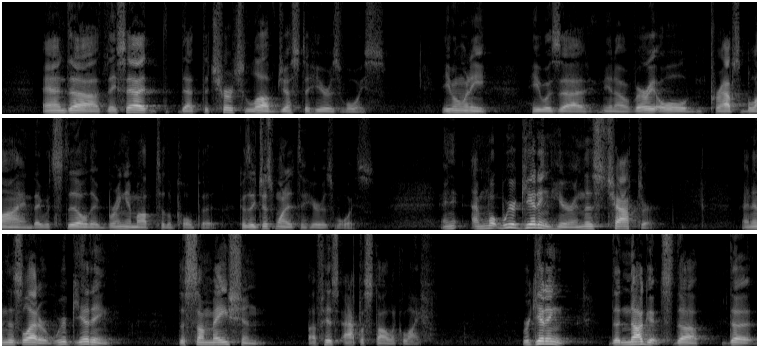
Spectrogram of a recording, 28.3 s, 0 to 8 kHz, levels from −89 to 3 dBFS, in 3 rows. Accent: American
